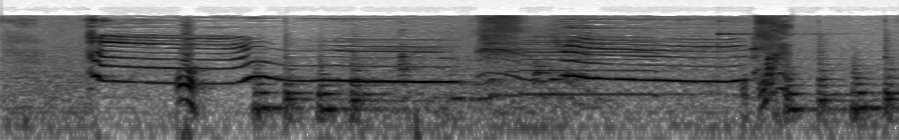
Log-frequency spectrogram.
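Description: A young woman giggles and squeals behind her hand.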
